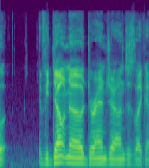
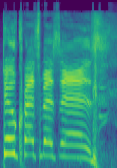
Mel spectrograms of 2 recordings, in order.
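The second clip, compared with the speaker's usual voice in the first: very high, loud, drawn-out squeal; mock-gleeful shout; 7 dB louder, much slower than usual. Co-host reacting to two Christmas albums, mock-gleeful shout. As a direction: shout it slowly like an overjoyed kid.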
